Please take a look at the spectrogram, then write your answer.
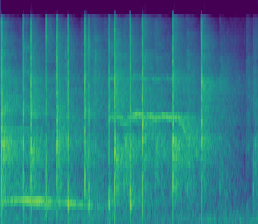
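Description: Applause from an audience at a shop event, heard as a quick run of sharp, separate claps and taps from a few hands rather than a full ovation, steady through the moment, with a faint tone drifting underneath.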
